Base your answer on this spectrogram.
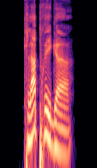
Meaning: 1. comparative degree of klapprig 2. inflection of klapprig: strong/mixed nominative masculine singular 3. inflection of klapprig: strong genitive/dative feminine singular
- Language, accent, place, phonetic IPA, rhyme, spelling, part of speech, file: German, Germany, Berlin, [ˈklapʁɪɡɐ], -apʁɪɡɐ, klappriger, adjective, De-klappriger.ogg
